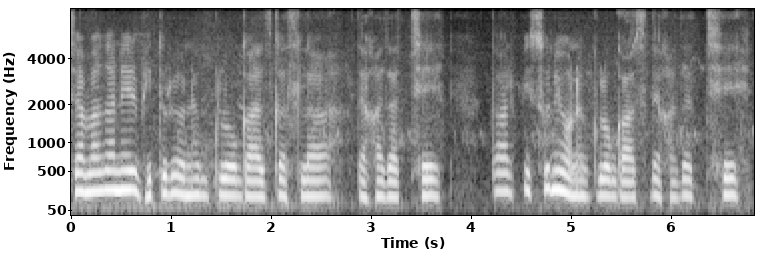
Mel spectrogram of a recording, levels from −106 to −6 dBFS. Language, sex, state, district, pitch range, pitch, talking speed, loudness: Bengali, female, West Bengal, Cooch Behar, 185-220 Hz, 195 Hz, 125 wpm, -16 LUFS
